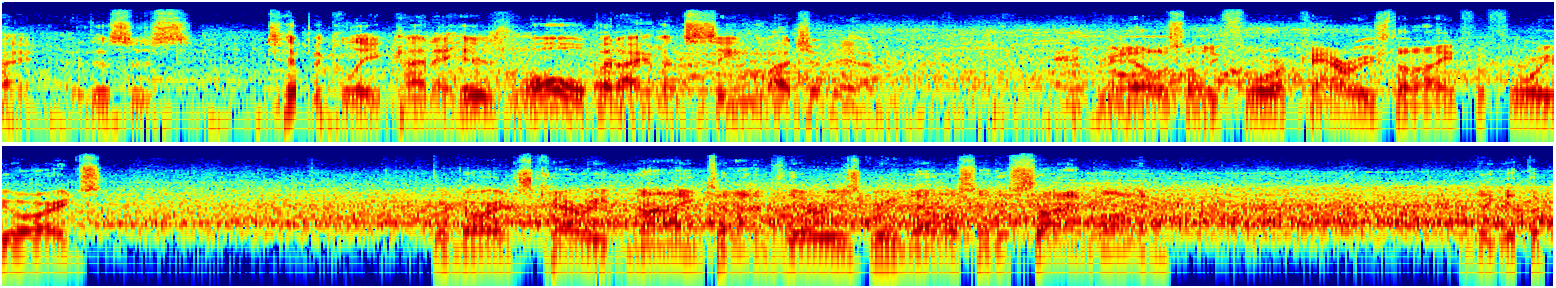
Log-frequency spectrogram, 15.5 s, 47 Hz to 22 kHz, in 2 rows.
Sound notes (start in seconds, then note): 9.2 cheering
